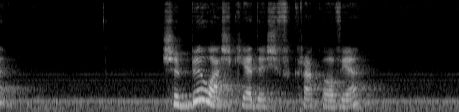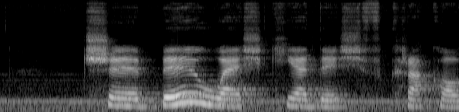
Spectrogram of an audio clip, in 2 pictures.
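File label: Polish Have you been to Cracow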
